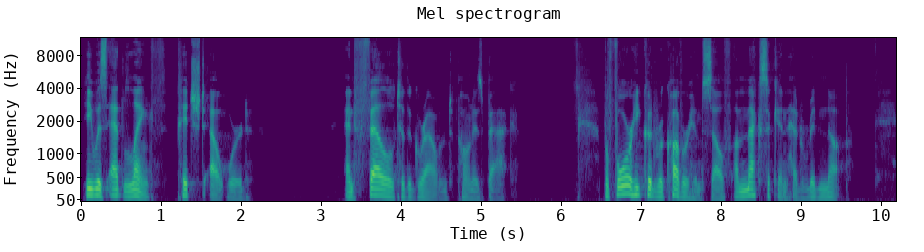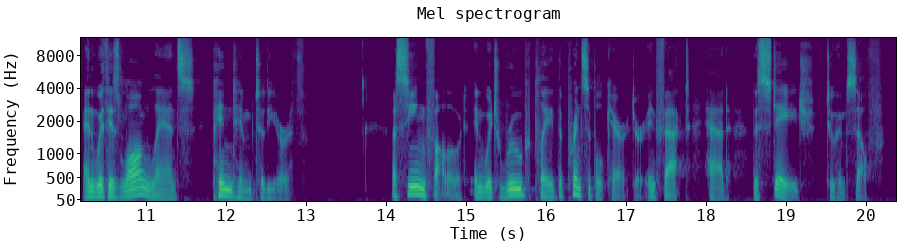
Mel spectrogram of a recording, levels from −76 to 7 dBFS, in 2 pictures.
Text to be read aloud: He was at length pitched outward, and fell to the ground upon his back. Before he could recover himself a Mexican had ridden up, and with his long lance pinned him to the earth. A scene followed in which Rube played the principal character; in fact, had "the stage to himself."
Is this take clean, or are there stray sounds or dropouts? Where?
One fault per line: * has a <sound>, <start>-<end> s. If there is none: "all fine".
all fine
